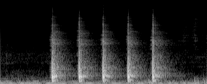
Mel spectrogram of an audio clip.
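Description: Five quick taps on a ceramic floor tile laid on a concrete porch give short, hollow knocks centred around 360 Hz, each dying away almost at once. The tile sounds hollow because it has come loose; most of these tiles were loose, and about two-thirds had no adhesive under them.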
